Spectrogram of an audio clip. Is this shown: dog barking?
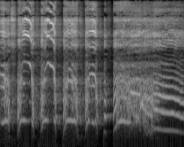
no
